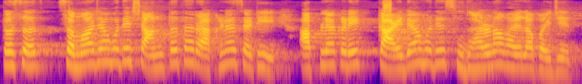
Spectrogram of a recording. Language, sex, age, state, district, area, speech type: Marathi, female, 45-60, Maharashtra, Buldhana, urban, spontaneous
